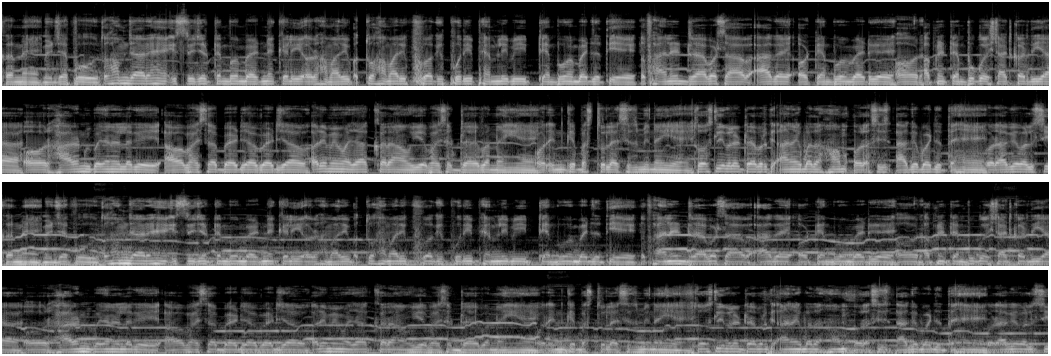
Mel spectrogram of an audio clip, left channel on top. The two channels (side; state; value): both; normal; correlation 0.49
